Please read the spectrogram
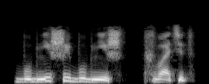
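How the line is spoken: Barely audible dry whisper. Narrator (Russian): хотел рявкнуть громко и с чувством, но из пересохшей глотки вылетел еле слышный шепоток

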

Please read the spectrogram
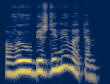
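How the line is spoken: Plain. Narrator (Russian): снова спросил Джордж

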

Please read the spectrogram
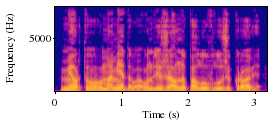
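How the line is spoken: Wry snort. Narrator (Russian): оперативник хмыкнул

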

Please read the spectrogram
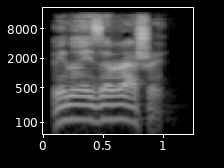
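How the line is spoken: Angry statement. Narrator (Russian): сердито сообщил ему Мохи

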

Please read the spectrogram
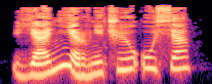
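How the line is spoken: Sharp bark. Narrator (Russian): рявкнула та

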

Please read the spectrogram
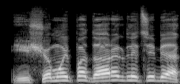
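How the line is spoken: Shout. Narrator (Russian): крикнул я

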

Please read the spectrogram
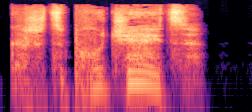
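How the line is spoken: Delighted whisper. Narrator (Russian): восхищенно прошептал он

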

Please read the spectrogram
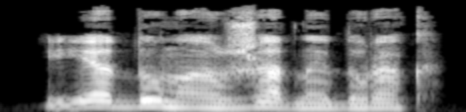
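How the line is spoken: Sigh. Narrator (Russian): вздохнул Мишель

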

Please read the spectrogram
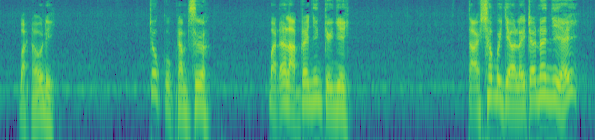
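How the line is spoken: Angry shouting. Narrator (Vietnamese): Nó tức giận mà quát lên

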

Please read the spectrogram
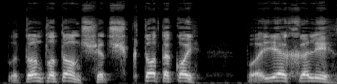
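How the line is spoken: Angry shout. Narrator (Russian): зло крикнул на него Недоширин

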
